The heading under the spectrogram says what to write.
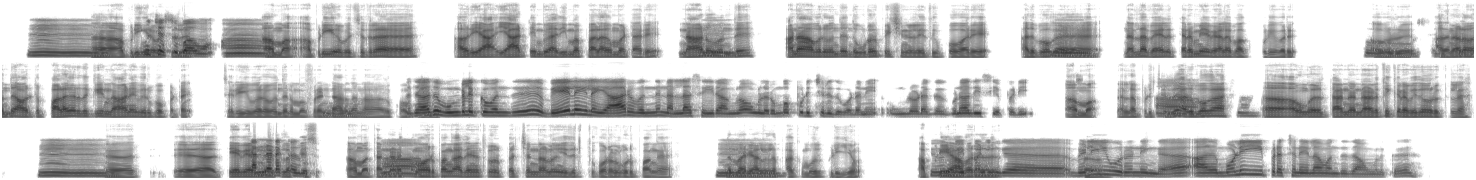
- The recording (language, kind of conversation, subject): Tamil, podcast, வெறும் தொடர்புகளிலிருந்து நெருக்கமான நட்புக்கு எப்படி செல்லலாம்?
- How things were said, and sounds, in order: tsk; other noise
